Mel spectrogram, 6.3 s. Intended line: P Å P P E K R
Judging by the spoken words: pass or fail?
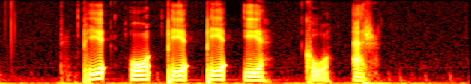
pass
